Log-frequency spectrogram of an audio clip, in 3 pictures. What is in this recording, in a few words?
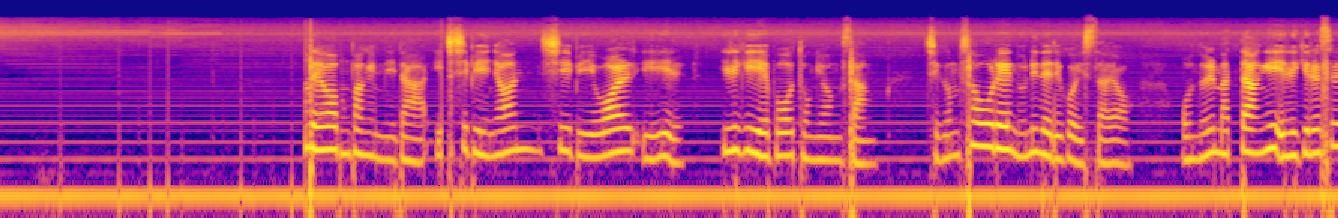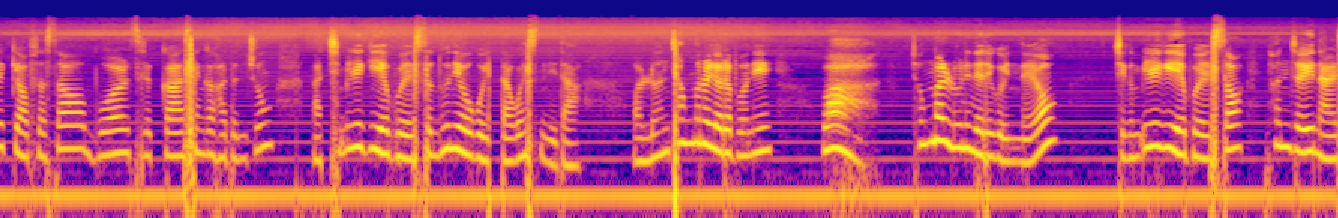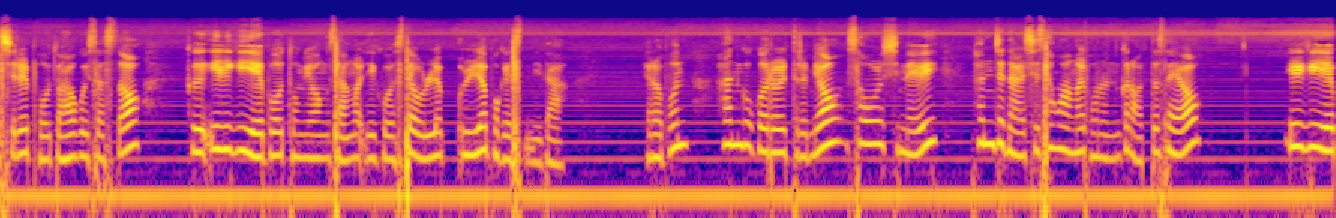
Korean weather forecast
